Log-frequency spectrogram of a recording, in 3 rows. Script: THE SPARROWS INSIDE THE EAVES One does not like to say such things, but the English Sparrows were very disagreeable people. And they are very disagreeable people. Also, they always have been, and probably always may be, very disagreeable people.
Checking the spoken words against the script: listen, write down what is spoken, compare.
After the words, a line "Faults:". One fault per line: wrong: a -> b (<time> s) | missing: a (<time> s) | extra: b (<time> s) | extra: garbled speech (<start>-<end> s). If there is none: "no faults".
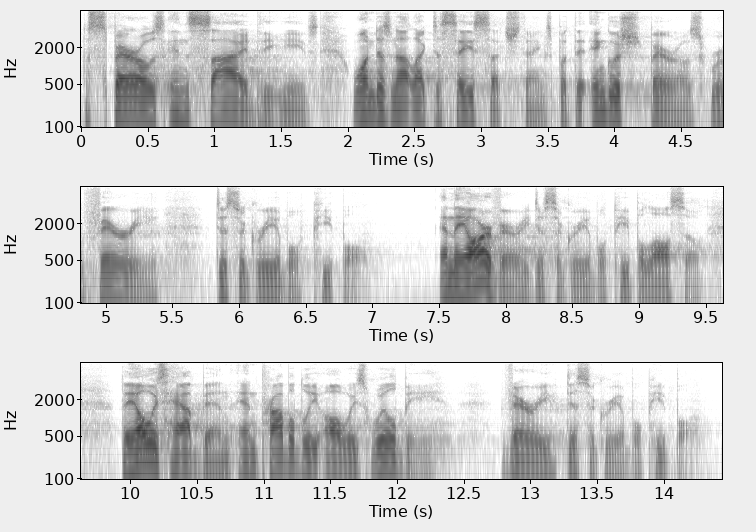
THE SPARROWS INSIDE THE EAVES One does not like to say such things, but the English Sparrows were very disagreeable people. And they are very disagreeable people. Also, they always have been, and probably always will be, very disagreeable people.
Faults:
wrong: may -> will (11.8 s)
